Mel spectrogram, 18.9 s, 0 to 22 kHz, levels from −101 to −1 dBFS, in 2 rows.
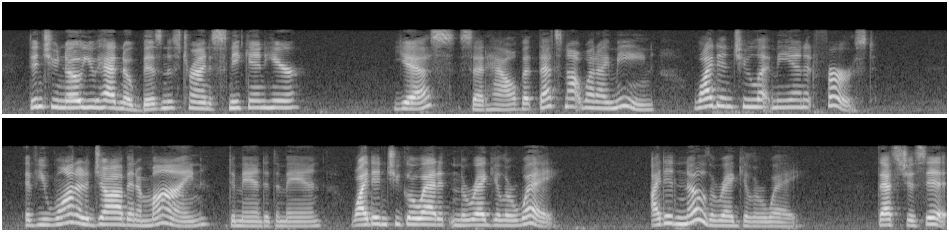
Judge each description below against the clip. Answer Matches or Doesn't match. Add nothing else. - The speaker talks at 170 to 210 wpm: Matches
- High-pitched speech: Matches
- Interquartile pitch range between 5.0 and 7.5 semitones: Matches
